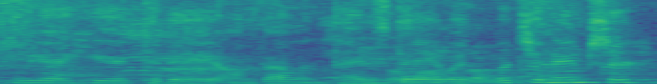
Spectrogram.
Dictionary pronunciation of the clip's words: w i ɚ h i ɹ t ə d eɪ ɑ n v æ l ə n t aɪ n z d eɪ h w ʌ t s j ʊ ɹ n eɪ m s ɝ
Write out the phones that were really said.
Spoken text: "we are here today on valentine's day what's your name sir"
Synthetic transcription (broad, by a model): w i ɚ h i ɹ t ə d eɪ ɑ n v æ l ə n t aɪ n z d eɪ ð w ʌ t s j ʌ ɹ n eɪ m s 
